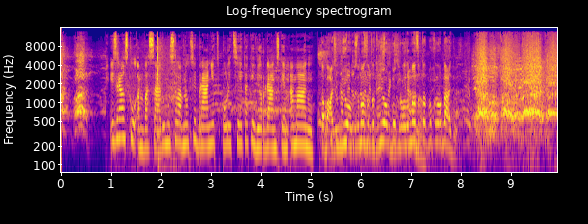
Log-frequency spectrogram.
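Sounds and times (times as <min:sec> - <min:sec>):
crowd of protesters chanting in unison: 0:00.0 - 0:01.0, 0:07.8 - 0:09.9
speech: 0:01.0 - 0:08.9.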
